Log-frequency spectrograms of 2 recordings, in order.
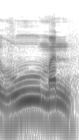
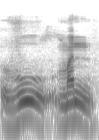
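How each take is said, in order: The two takes are said the same way.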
